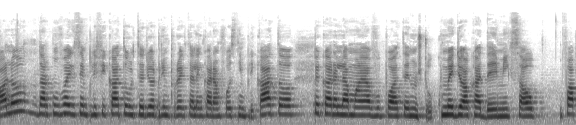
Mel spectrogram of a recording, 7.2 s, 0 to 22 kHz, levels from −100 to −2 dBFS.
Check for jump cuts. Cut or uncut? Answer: cut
